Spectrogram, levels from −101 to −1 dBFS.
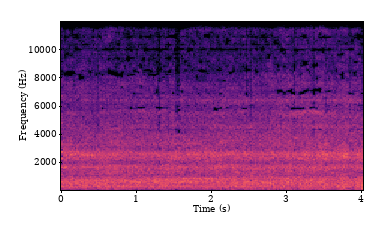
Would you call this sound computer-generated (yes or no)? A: yes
